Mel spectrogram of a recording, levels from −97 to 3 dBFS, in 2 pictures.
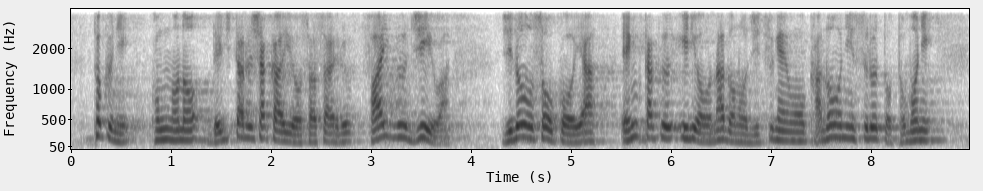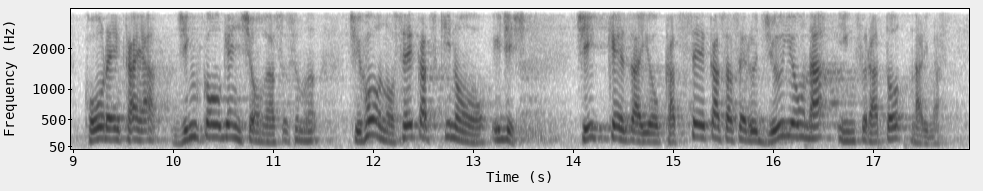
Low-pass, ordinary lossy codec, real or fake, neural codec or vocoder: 3.6 kHz; AAC, 32 kbps; real; none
